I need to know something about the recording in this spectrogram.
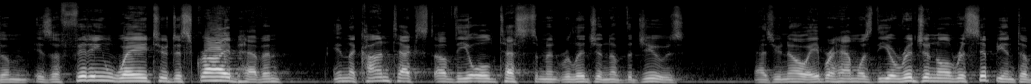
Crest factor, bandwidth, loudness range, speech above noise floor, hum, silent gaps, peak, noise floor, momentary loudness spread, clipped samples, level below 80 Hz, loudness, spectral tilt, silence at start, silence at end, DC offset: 16 dB; 18.5 kHz; 6 LU; 30 dB; none; none; -4 dBFS; -49 dBFS; 13 LU; under 0.1%; -72 dBFS; -20 LUFS; -7 dB/octave; 0 s; 0 s; under 0.1%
